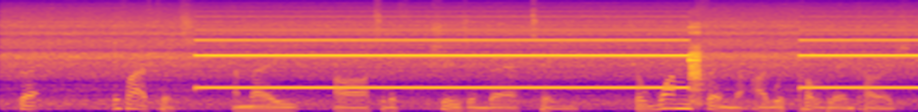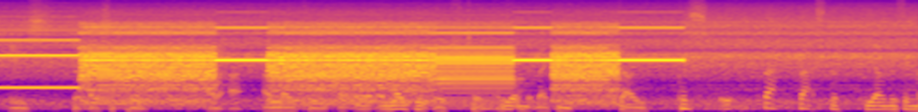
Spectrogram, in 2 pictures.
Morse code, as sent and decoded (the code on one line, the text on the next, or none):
none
